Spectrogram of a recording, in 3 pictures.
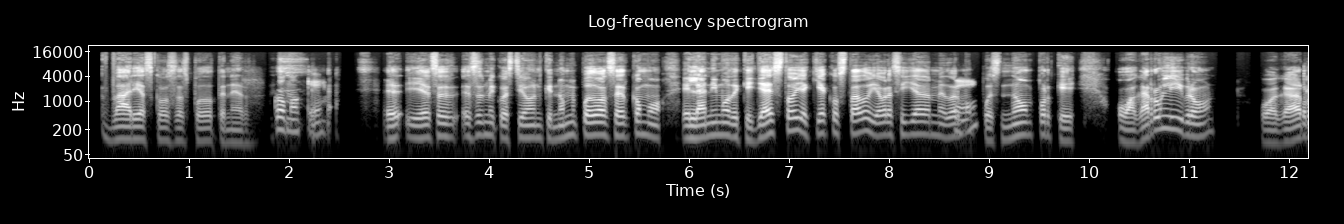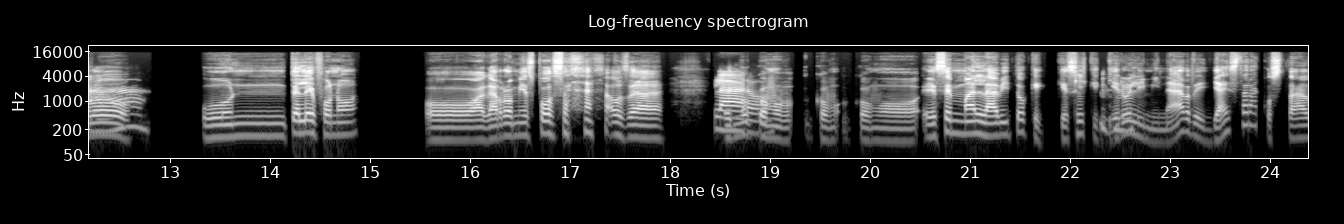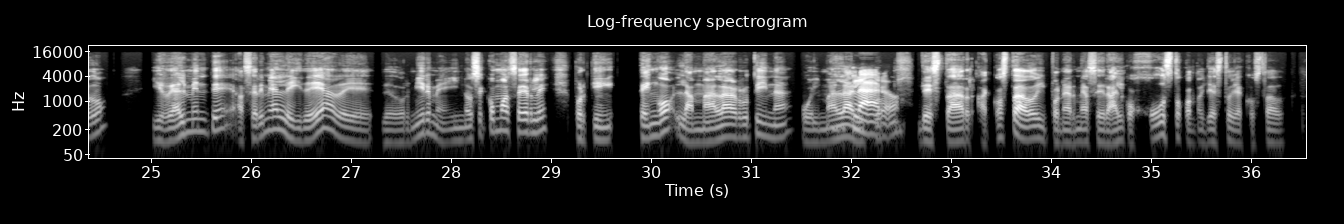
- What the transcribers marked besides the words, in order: laugh; laugh; other background noise
- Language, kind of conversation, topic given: Spanish, advice, ¿Cómo puedo lograr el hábito de dormir a una hora fija?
